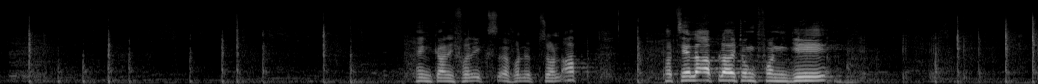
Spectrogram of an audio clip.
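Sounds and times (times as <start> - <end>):
pen strokes and taps while handwriting a partial derivative calculation: 0.0 - 3.8, 8.4 - 10.3
speech: 4.2 - 8.4.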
